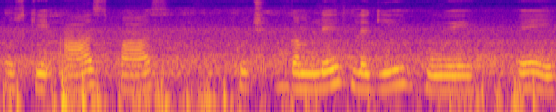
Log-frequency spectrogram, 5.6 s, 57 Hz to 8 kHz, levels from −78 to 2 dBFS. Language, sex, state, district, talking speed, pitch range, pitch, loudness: Hindi, female, Madhya Pradesh, Dhar, 85 wpm, 115-165 Hz, 150 Hz, -18 LUFS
